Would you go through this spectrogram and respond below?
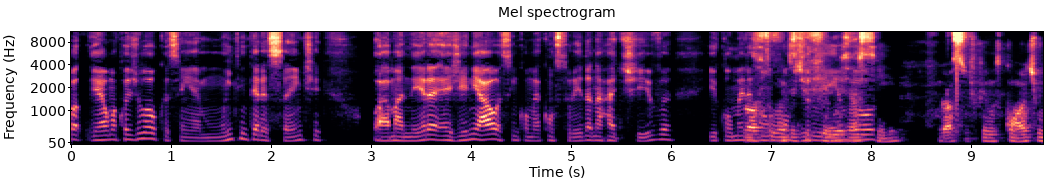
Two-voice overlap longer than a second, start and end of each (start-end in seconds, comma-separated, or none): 6.7-8.1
